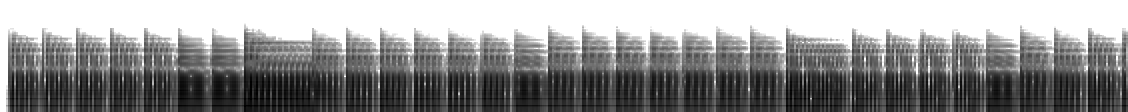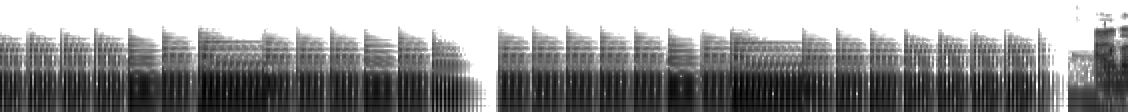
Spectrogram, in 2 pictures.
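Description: A dense, driving anime-opening-style band mix made in GarageBand, with a prominent bass line skipping and switching notes on the eighth beat in a quick, syncopated pattern; loud and continuous with a brief dropout near the end.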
